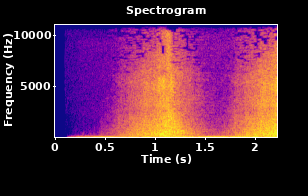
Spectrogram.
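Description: Cinematic whoosh sound effect over a deep, steady rumble. It swells up to a peak about a second in and falls away.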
